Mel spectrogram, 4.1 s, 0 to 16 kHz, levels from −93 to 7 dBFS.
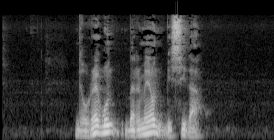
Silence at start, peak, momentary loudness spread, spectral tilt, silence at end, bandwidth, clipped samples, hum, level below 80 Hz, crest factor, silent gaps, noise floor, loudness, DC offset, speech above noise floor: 1.15 s; 0 dBFS; 14 LU; -4.5 dB/octave; 1.1 s; 11.5 kHz; under 0.1%; none; -42 dBFS; 20 dB; none; -64 dBFS; -16 LUFS; under 0.1%; 47 dB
